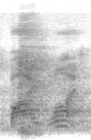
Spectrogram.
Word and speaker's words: X1: The X1 is pronounced by one.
